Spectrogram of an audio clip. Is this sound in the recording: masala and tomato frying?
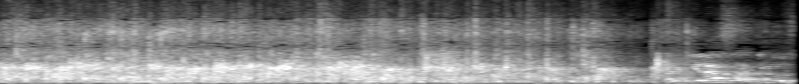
no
